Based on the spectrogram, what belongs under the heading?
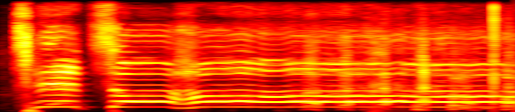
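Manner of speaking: long, high holler held out; bold shout. Retold or imitated. Bandmate hollering boldly over the mic at a passing woman, drawn-out shout. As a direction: belt it out loud, stretching every vowel. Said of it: "comes up on the mic all bold as can get".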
